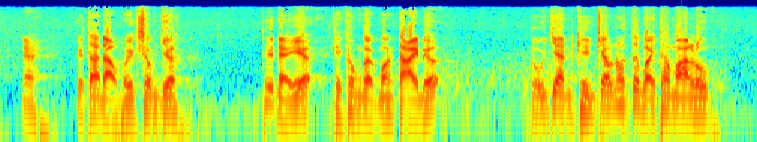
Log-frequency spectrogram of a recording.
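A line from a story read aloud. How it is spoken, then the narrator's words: Loud shout. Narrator (Vietnamese): Cậu Điền hét lớn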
